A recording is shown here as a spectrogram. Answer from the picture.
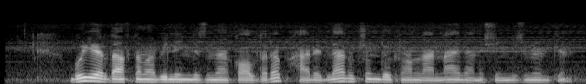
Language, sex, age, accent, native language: Uzbek, male, 19-29, Andijon, Uzbek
